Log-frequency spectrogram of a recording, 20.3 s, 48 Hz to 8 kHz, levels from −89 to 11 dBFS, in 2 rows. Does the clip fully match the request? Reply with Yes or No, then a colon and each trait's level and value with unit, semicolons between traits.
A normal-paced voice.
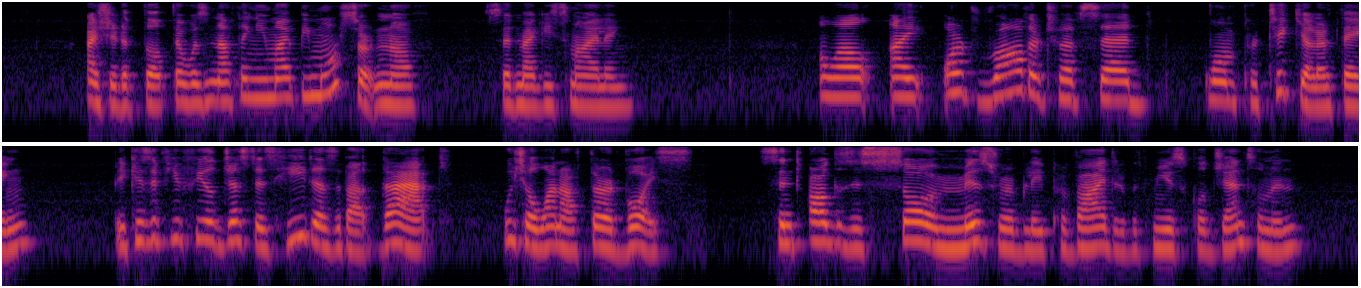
Yes: average, 145 wpm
